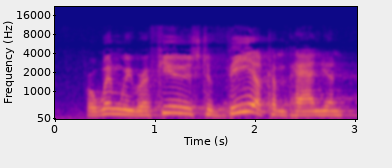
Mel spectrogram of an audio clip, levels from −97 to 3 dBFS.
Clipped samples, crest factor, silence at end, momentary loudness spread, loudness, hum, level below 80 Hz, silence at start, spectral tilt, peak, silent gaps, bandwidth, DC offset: under 0.1%; 18 dB; 0 s; 7 LU; -29 LUFS; none; -64 dBFS; 0.3 s; -6.5 dB/octave; -10 dBFS; none; 10.5 kHz; under 0.1%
